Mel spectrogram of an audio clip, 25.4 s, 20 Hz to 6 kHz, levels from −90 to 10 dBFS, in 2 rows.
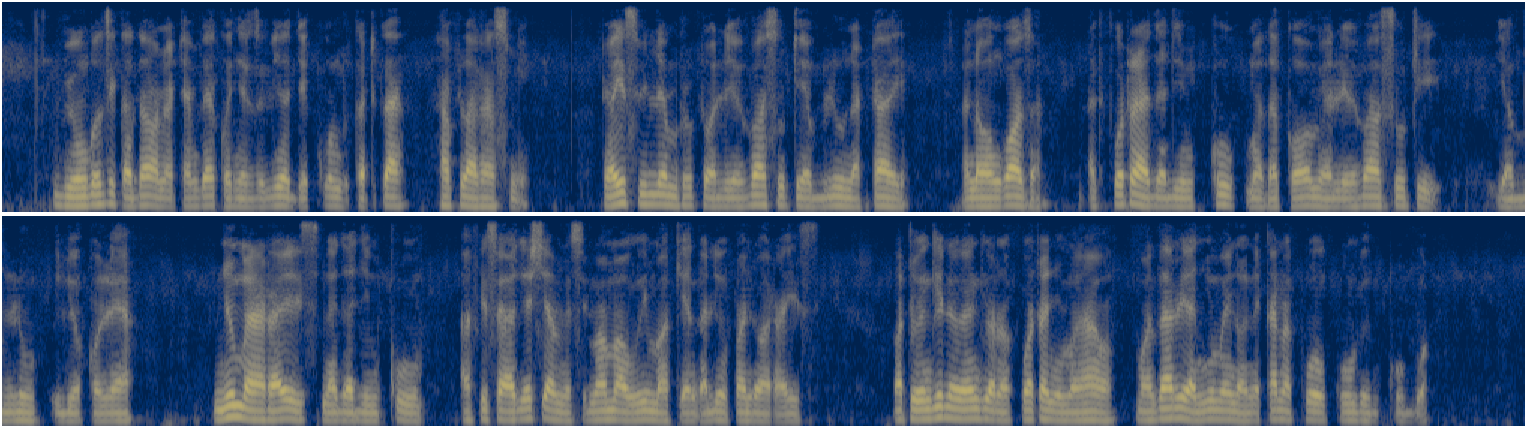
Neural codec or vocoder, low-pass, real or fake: codec, 16 kHz, 2 kbps, FreqCodec, larger model; 5.4 kHz; fake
